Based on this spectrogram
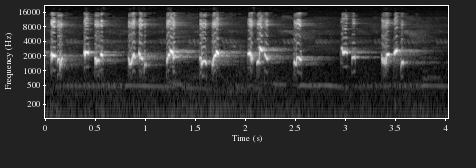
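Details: Sooty-headed bulbul producing quick, sharp song meant to coax untrained bulbuls to sing: about a dozen short, liquid, slurred whistles in pairs and singles, roughly two to three per second.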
